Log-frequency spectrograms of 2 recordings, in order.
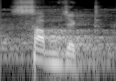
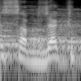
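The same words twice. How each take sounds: First: subject as "SUB-ject", the noun; stressed open sub, light ject in subject; stress on first syllable. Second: subject as "sub-JECT", the verb; weak sub, stressed ject in subject; stress on second syllable. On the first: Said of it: "stress आएगा पहले हिस्से पे". (Subject में पहले हिस्से पे stress) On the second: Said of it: "subject पढ़ोगे तो ये वर्ब". (सब्जेक्ट में दूसरे हिस्से पे stress) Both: Shown as a demonstration.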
